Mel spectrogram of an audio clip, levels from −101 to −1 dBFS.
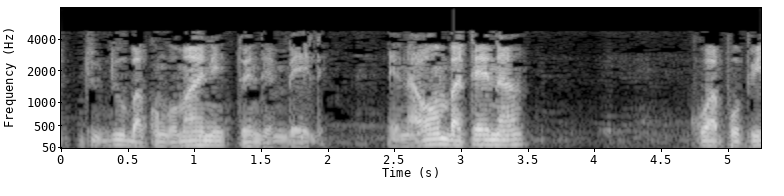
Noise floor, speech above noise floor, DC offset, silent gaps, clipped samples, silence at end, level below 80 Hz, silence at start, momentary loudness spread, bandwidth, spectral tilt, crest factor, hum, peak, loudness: -57 dBFS; 37 dB; under 0.1%; none; under 0.1%; 0 s; -44 dBFS; 0.15 s; 15 LU; 5 kHz; -9 dB/octave; 22 dB; none; 0 dBFS; -19 LUFS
